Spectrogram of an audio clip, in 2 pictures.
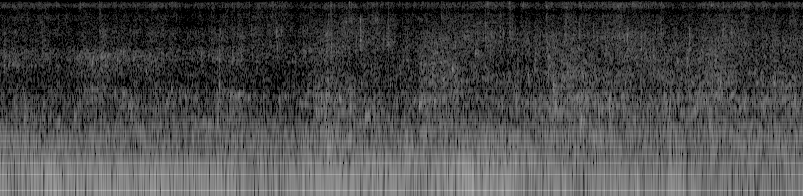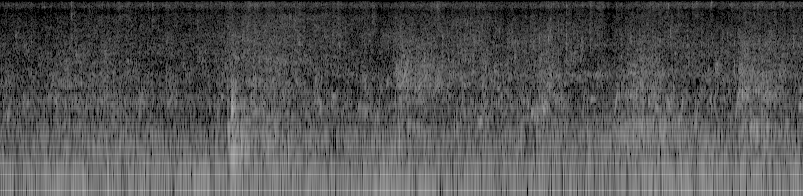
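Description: Water trickling steadily in a small garden water feature with a wooden waterwheel, over a low background rumble, with one brief sharp knock about ten seconds in.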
